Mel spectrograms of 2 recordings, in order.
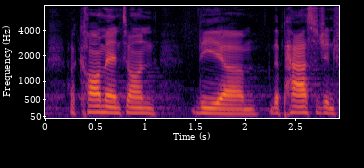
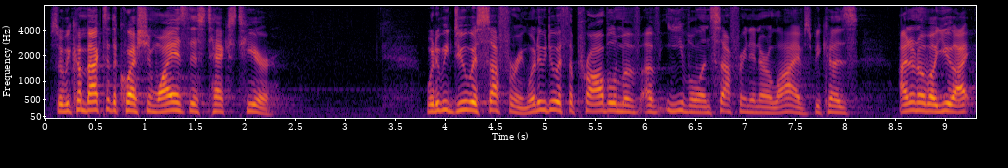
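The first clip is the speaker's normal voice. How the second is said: fervent preaching; 3 semitones higher, 4 dB louder than usual. Real, not acted. Rising preaching intensity.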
